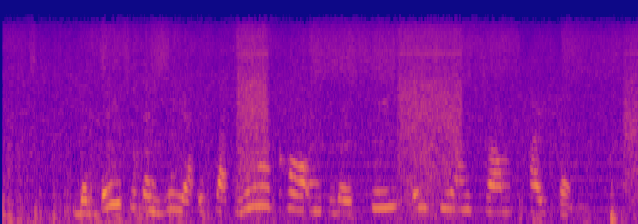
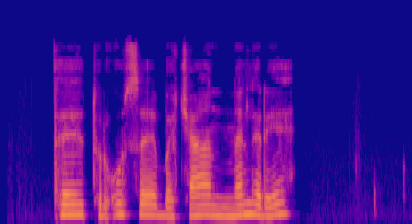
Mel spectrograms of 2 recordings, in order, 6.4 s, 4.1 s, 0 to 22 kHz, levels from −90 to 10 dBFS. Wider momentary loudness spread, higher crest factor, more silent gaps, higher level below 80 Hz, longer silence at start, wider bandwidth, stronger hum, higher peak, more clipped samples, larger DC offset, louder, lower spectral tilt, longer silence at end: first, 11 LU vs 6 LU; about the same, 18 dB vs 18 dB; neither; first, -54 dBFS vs -70 dBFS; second, 0.05 s vs 0.55 s; first, 16 kHz vs 10.5 kHz; neither; second, -12 dBFS vs -6 dBFS; neither; neither; second, -30 LUFS vs -23 LUFS; second, -3.5 dB/octave vs -6 dB/octave; second, 0 s vs 1.2 s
